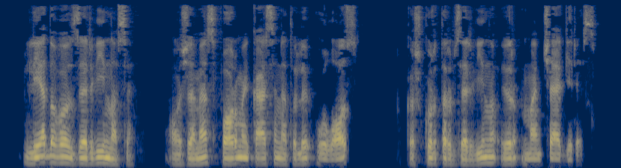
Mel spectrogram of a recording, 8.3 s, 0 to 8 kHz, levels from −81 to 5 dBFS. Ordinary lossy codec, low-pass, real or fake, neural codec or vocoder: MP3, 32 kbps; 7.2 kHz; real; none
